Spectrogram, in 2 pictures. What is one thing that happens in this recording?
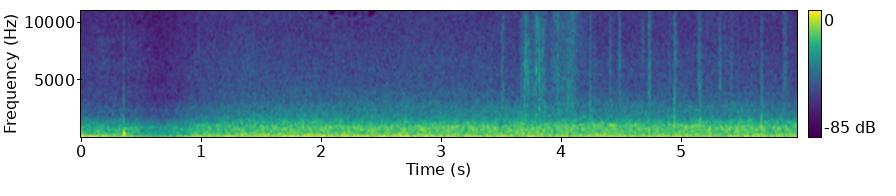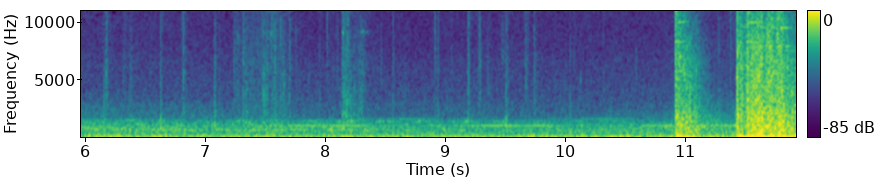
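Car engines hum steadily nearby.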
